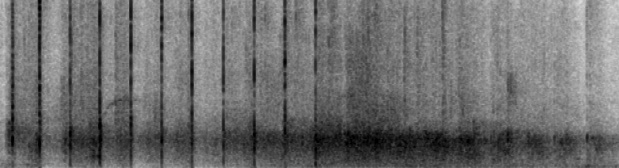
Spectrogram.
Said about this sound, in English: Another round of applause for Doug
